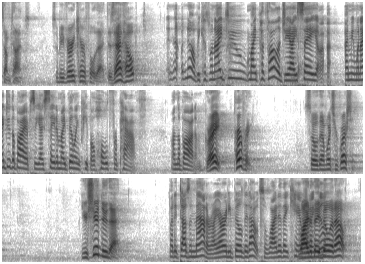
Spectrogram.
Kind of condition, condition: setting, large echoing room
